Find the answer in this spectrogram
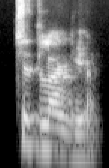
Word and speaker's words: Chittlangia: Okay, इसको pronounce कैसे करते हो आप पूरा नाम कैसे पुकारते हो? चितलांगिया।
